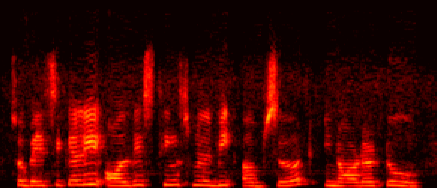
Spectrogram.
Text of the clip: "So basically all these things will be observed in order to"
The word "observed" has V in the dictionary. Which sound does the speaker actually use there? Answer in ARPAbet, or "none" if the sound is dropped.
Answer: none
